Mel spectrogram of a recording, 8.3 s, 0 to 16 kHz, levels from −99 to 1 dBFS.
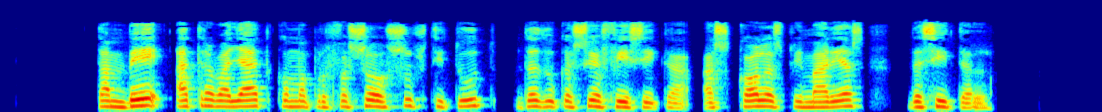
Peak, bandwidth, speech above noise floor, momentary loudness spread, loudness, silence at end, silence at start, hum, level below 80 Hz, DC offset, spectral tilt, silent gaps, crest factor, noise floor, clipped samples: -2 dBFS; 7.8 kHz; over 71 dB; 11 LU; -20 LUFS; 0.85 s; 0.75 s; none; -62 dBFS; under 0.1%; -5.5 dB/octave; 3.72-3.85 s, 5.21-5.27 s, 6.68-6.80 s; 18 dB; under -90 dBFS; under 0.1%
